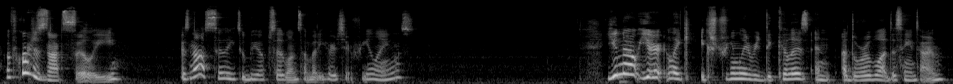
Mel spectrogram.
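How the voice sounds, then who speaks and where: A young woman from Eastern Europe, her voice fairly high and creaky, performs a girlfriend ASMR roleplay. She comes across as casual and intimate, teasing, affectionate and slangy.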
